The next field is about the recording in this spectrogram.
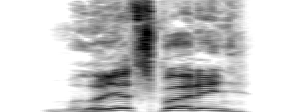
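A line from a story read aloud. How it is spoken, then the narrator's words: Loud, falsely cheerful. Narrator (Russian): неожиданно громко и даже с какой-то фальшивой бодростью похвалил он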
